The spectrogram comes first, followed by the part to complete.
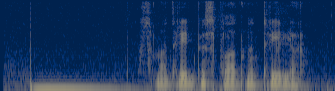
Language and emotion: Russian, neutral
